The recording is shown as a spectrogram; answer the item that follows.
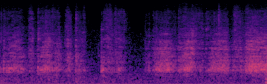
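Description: Small brush dragging ultramarine blue oil paint across a stretched canvas, a few soft scratchy strokes.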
